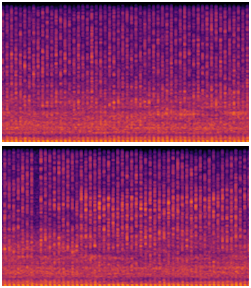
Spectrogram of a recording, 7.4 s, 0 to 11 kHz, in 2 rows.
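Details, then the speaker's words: 1955 Gravely Model L single-cylinder, first start after five years, mid throttle, neutral, running half-choked: a harsh, unmuffled bark at about 220 pulses a minute from the broken-off exhaust. Owner thinks the carb probably needs cleaning. "it's gonna be loud because of this exhaust issue but is it snapped off or what yeah the ear is broken off the threads there"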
